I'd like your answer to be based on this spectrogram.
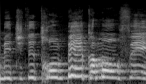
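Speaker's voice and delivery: high, anxious retold plea; panicked disbelief. Nephew telling uncle he got the number wrong, high alarmed. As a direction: sound lost and alarmed. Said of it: "Je suis en mode".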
